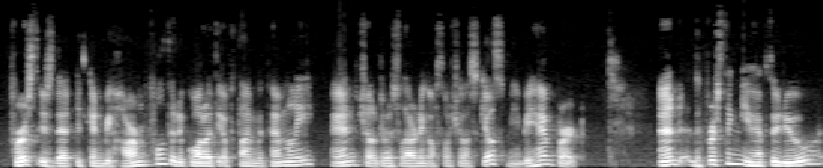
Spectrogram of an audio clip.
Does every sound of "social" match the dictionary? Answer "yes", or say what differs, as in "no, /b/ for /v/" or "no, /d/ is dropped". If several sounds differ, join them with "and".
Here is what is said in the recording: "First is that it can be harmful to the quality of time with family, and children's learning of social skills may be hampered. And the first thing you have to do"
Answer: yes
